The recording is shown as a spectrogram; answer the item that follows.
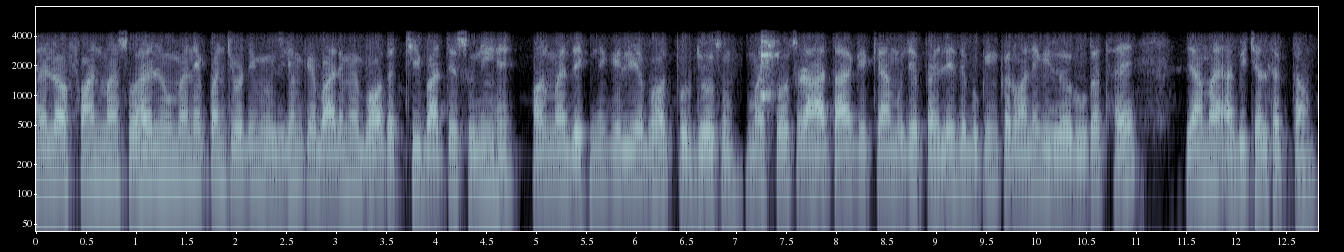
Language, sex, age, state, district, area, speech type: Urdu, male, 60+, Maharashtra, Nashik, urban, conversation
